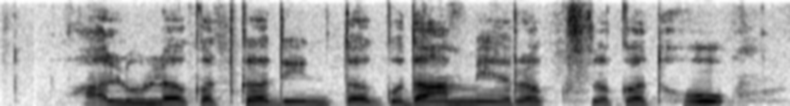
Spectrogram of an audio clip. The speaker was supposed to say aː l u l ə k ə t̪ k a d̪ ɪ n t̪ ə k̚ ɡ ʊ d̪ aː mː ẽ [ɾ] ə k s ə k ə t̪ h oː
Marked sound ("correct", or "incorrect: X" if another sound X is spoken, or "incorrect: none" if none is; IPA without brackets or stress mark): correct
